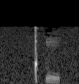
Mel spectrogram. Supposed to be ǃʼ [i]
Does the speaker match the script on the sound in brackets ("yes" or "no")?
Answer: yes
